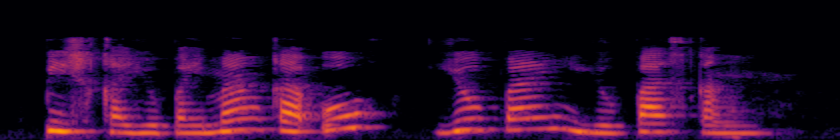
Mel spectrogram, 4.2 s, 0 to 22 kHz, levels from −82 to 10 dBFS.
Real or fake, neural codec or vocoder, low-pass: real; none; 7.2 kHz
